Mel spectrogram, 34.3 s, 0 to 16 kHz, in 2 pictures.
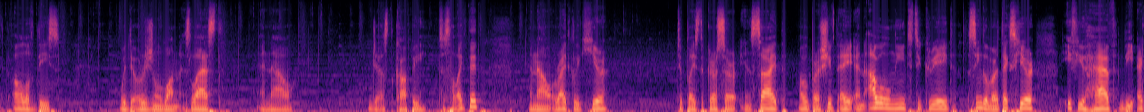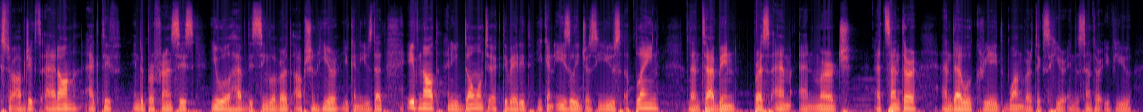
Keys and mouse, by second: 0.0 shift+click, 4.6-6.0 drag, 6.6 click, 8.7 shift+right click, 10.0 middle click, 12.0 shift+a, 27.4 Tab, 28.4 m, 33.4 click.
